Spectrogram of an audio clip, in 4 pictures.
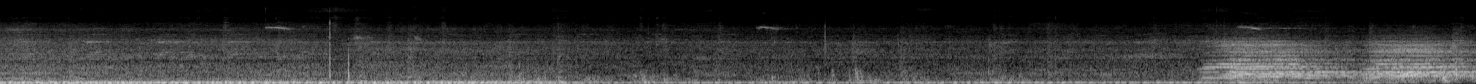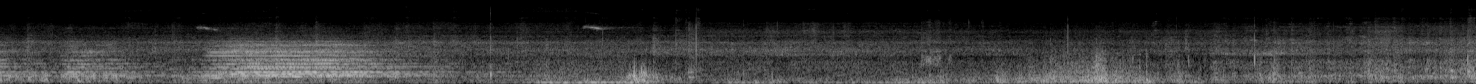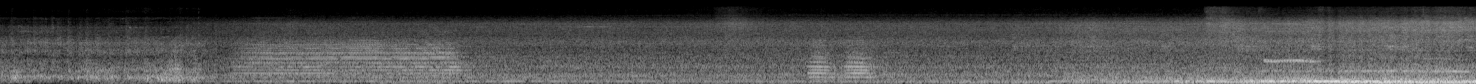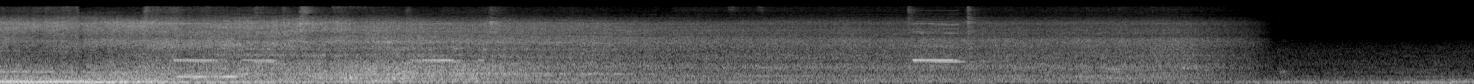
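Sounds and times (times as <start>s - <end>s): passenger train rumbling by: 0.0s - 59.0s
train horn blasts: 12.0s - 19.8s, 31.7s - 34.4s, 37.5s - 38.6s, 42.1s - 44.6s, 45.8s - 49.2s.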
